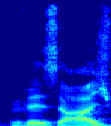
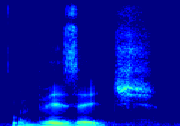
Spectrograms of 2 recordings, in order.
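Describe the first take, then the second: First: The word is said with French pronunciation. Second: The word is said with English pronunciation. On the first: "comes from the French word visage" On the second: "in English, we pronounce it visage"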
